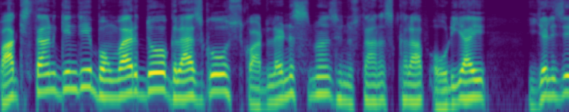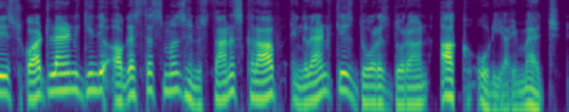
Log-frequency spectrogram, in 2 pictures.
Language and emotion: Kashmiri, neutral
